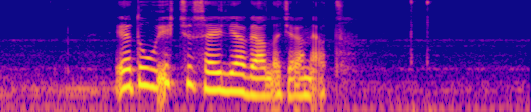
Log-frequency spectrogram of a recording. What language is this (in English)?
Faroese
